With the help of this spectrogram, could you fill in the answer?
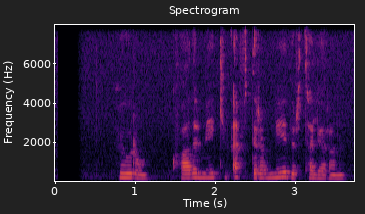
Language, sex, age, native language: Icelandic, female, 40-49, Icelandic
